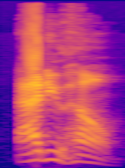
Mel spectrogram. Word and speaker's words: Aduhelm: It is called Aduhelm.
